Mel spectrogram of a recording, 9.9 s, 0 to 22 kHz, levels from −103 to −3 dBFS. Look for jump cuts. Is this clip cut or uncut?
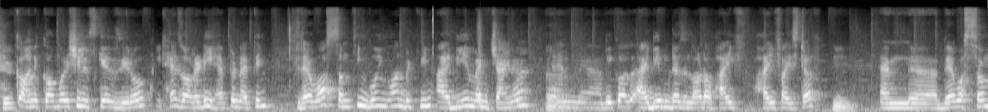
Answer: cut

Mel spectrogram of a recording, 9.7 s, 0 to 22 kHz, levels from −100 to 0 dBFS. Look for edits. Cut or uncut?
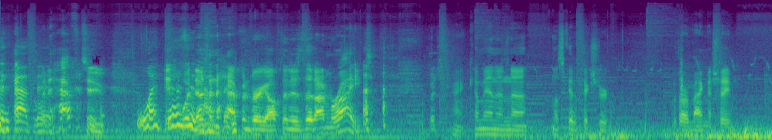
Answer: cut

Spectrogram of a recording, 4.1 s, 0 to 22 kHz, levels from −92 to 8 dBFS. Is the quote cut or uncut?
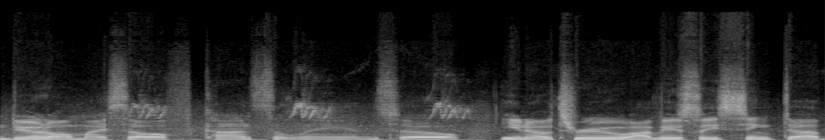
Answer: cut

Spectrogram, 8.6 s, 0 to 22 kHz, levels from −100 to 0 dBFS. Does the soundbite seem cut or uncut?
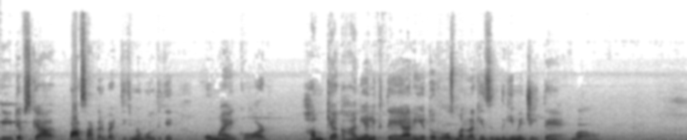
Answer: uncut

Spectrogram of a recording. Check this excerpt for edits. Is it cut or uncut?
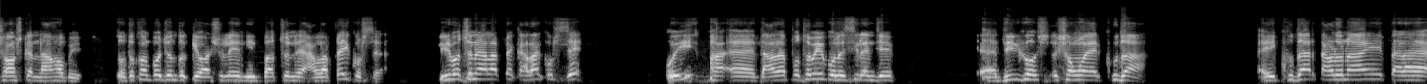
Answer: uncut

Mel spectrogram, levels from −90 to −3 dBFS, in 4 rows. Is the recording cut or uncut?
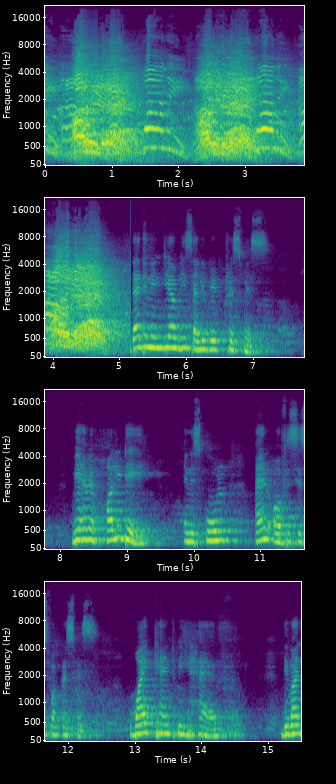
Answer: cut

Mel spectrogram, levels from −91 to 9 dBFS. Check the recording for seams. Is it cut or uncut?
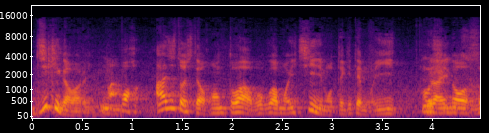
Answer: cut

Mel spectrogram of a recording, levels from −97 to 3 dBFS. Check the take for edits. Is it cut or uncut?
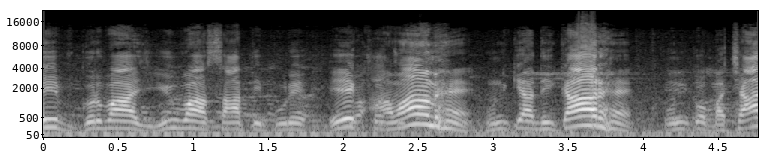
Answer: cut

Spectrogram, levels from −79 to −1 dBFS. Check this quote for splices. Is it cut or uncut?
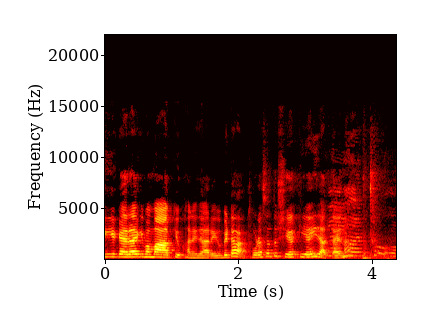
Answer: uncut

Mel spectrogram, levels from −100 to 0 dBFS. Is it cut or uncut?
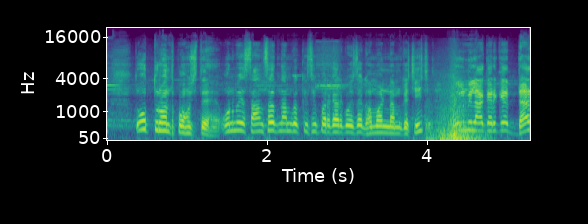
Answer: cut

